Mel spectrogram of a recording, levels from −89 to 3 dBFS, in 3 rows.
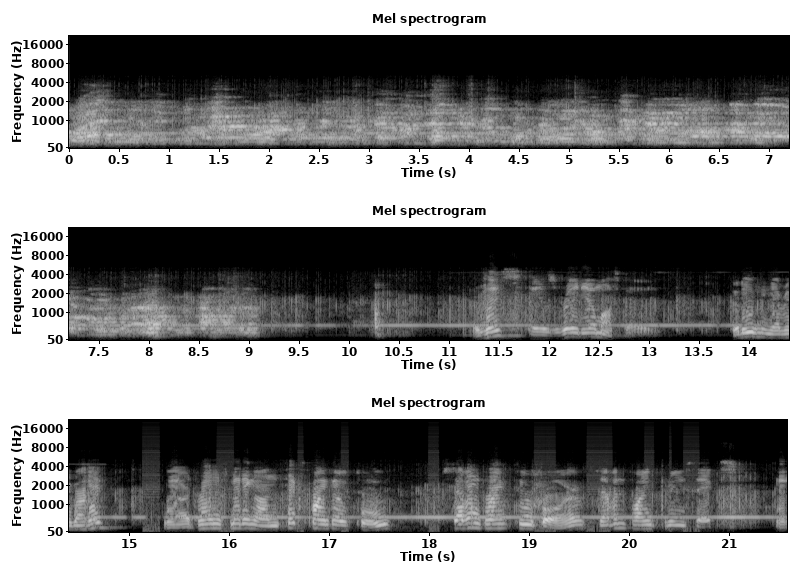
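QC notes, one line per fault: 15.13–21.05 s, computer activity noise: a buzzing, chirping layer pulsing at around 150 Hz appears roughly 30 dB below the sound and rises and falls independently of it. Shifting processor, graphics or mouse load moves the shared ground of the audio circuit, so the machine's activity leaks into the signal. A spectrogram shows a comb of harmonic lines from about 150 Hz, broken into irregular bursts. The waveform shows a low, ragged floor under the sound.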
